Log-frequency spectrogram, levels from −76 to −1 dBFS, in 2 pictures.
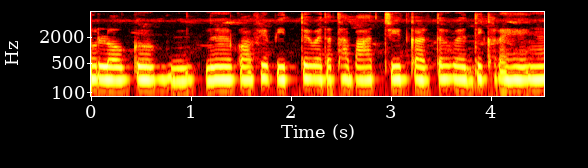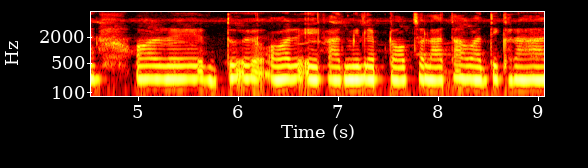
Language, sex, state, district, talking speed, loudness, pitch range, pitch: Hindi, female, Uttar Pradesh, Lucknow, 150 wpm, -15 LUFS, 205-215 Hz, 205 Hz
